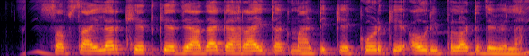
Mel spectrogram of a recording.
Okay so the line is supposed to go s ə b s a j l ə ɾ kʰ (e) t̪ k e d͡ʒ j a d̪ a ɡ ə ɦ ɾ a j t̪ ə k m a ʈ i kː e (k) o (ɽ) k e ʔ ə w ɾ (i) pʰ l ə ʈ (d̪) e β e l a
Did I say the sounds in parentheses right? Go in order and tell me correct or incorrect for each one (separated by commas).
correct, correct, correct, correct, correct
